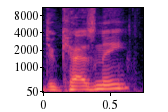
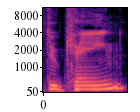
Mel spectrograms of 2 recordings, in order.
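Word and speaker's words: Duquesne: at this University I want to call it du kzne it's it's duain it doesn't rhyme with Kenny chzn no just it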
